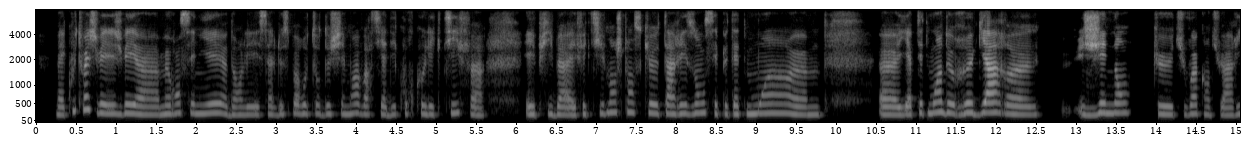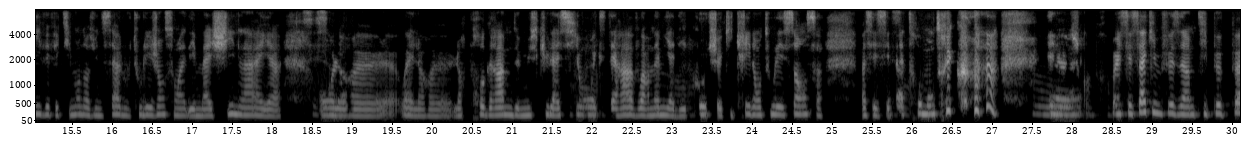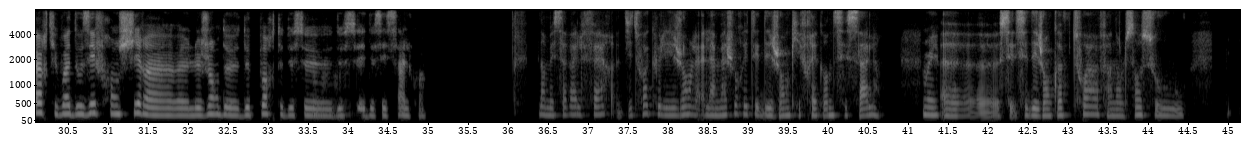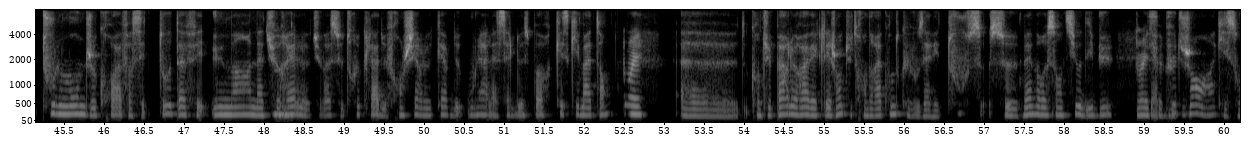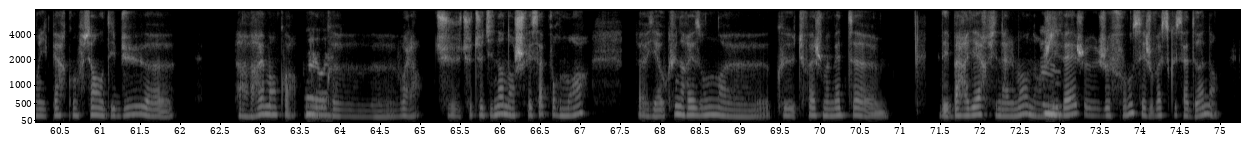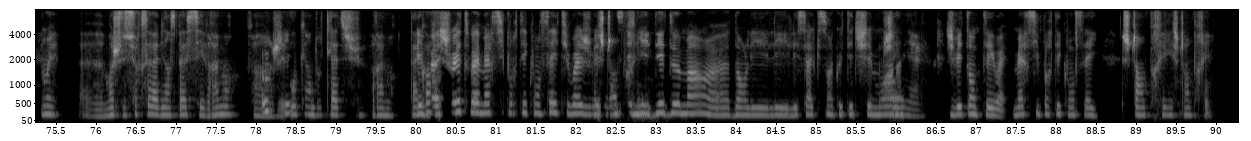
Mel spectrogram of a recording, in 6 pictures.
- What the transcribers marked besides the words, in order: stressed: "gênants"; laughing while speaking: "quoi"; other background noise
- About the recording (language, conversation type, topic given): French, advice, Qu’est-ce qui te fait ressentir de la honte ou de la gêne quand tu t’entraînes à la salle de sport parmi les autres ?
